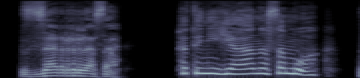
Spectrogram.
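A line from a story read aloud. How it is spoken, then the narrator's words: Frightened shout. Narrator (Russian): закричала Василиса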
